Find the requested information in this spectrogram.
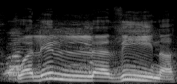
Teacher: تو پہلا لام جلدی میں اور دوسرا جو ہے مشدد ہونے کی وجہ سے اب اس کو ذرا رک کر پڑھیں گے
